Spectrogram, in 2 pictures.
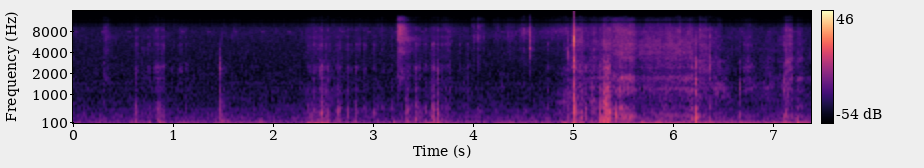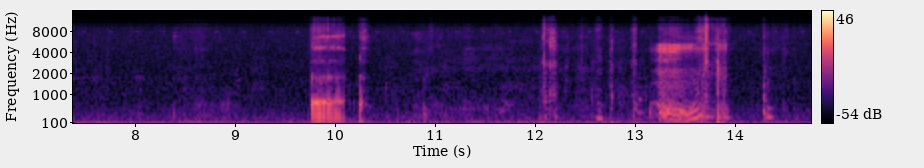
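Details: Burping on webcam: several low, gurgling belches over background shuffling and room noise.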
